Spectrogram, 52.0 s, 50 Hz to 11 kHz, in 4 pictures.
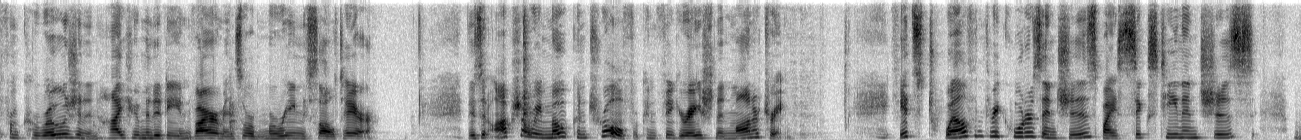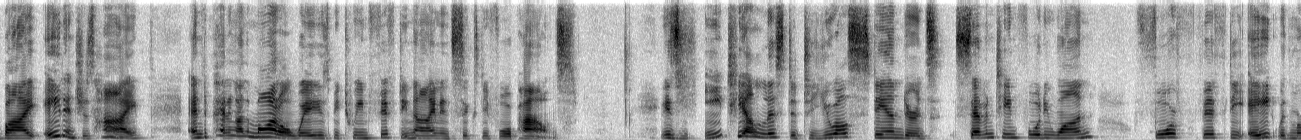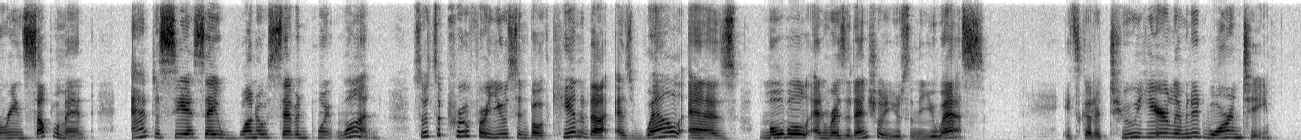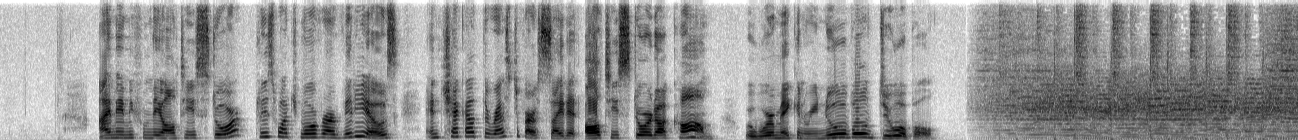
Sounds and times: Speech: 0.0 - 3.8, 4.7 - 8.0, 8.8 - 18.8, 19.6 - 35.9, 36.7 - 38.8, 40.0 - 48.4.

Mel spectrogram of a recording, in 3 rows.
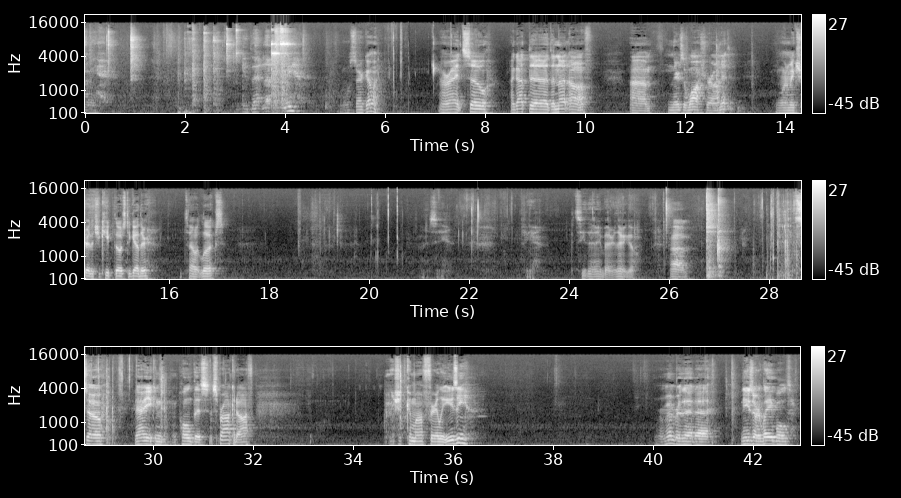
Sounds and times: Speech: 0.0 - 0.5, 3.1 - 4.5, 5.1 - 6.0, 7.1 - 10.2, 10.9 - 13.1, 13.8 - 17.2, 21.0 - 21.7, 24.1 - 26.5, 28.5 - 32.0, 34.7 - 36.5, 40.0 - 42.9.

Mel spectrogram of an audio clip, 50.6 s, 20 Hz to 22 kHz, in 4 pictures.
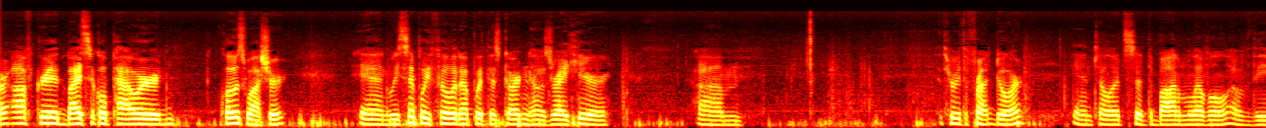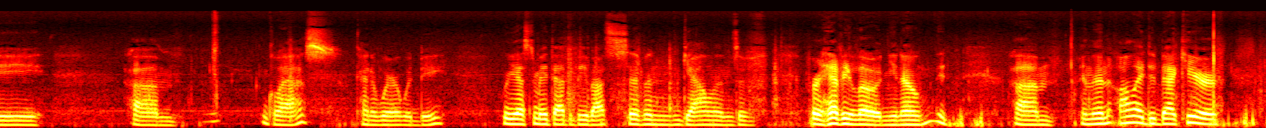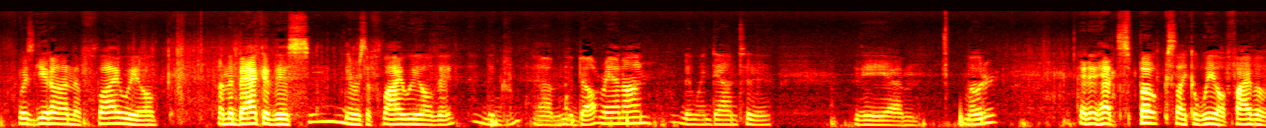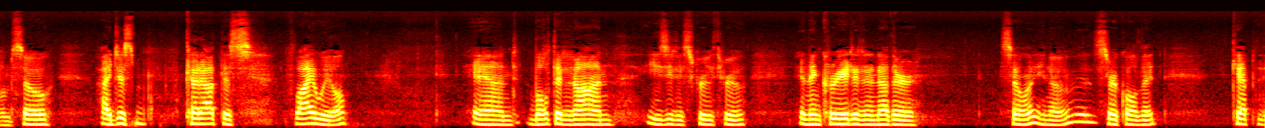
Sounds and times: Speech: 0.0 - 2.9, 3.6 - 6.1, 6.9 - 7.5, 9.4 - 13.1, 14.0 - 17.1, 17.7 - 24.9, 25.5 - 33.1, 33.9 - 35.3, 36.1 - 41.5, 42.6 - 45.4, 46.0 - 47.2, 48.0 - 49.6, 50.3 - 50.6.

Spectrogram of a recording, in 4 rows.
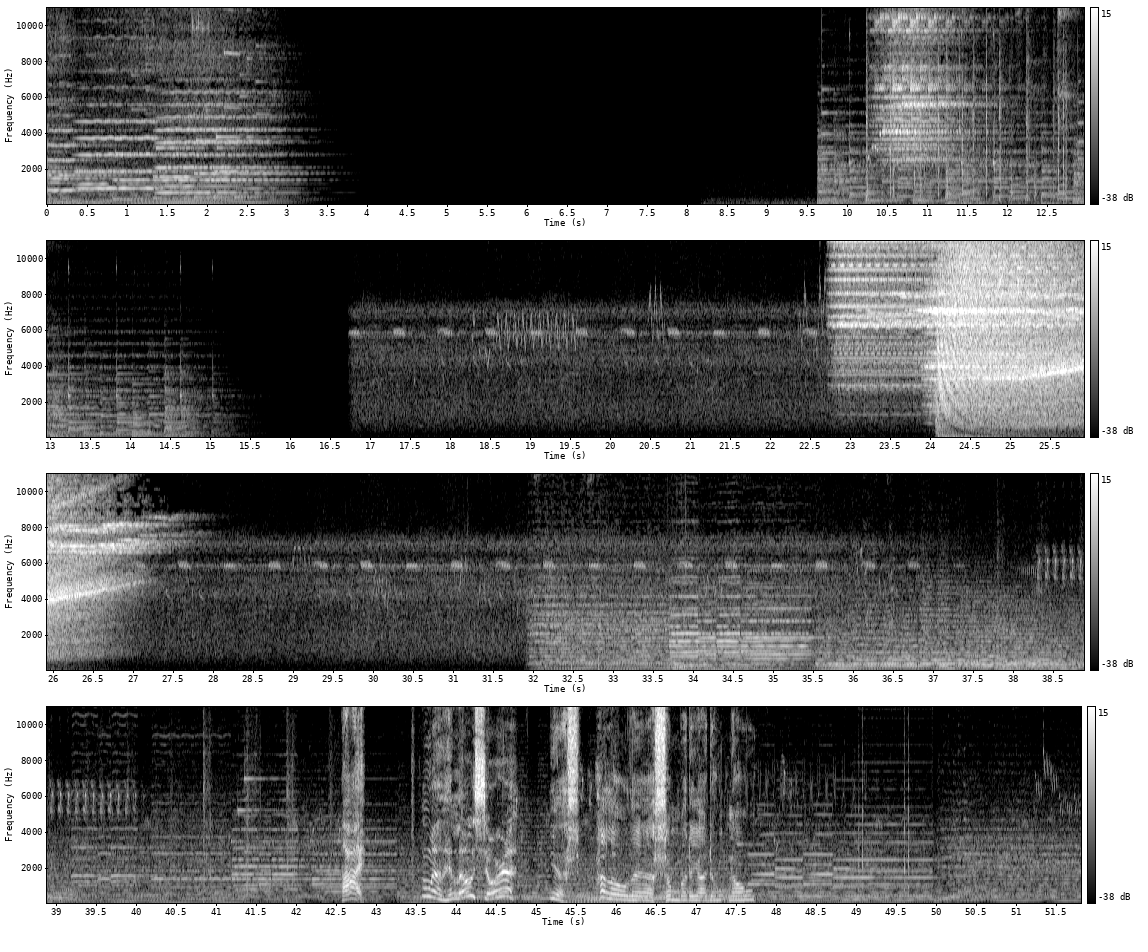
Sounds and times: Music: 0.0 - 4.3, 9.6 - 16.0, 31.9 - 51.8.

